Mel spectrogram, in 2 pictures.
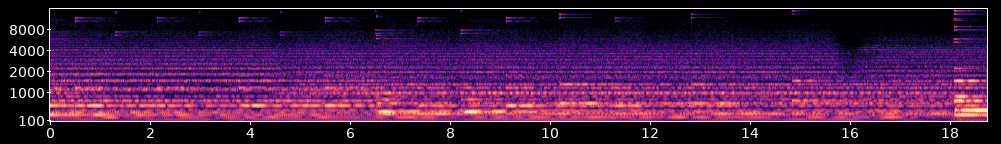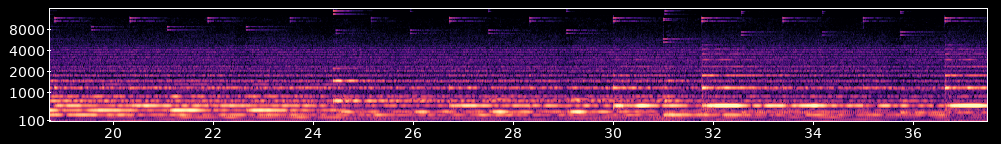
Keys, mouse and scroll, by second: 2.9 ctrl+r, 6.6 ctrl+r, 12.1 middle click, 12.5 ctrl+r, 19.7 middle click, 21.4 middle click, 22.2 middle click, 23.0-25.9 middle drag, 27.4 middle click, 28.1-29.4 middle drag, 29.4 ctrl+r, 32.4 Tab, 33.4-35.2 middle drag.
